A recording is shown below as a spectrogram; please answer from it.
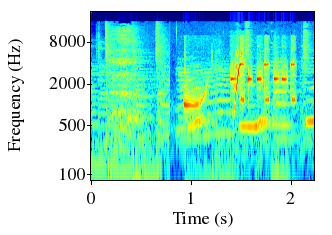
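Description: Light background music for children, then, past halfway, a cartoon sound effect: a fast rising whistle-like glide followed by a quick run of short high beeps.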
